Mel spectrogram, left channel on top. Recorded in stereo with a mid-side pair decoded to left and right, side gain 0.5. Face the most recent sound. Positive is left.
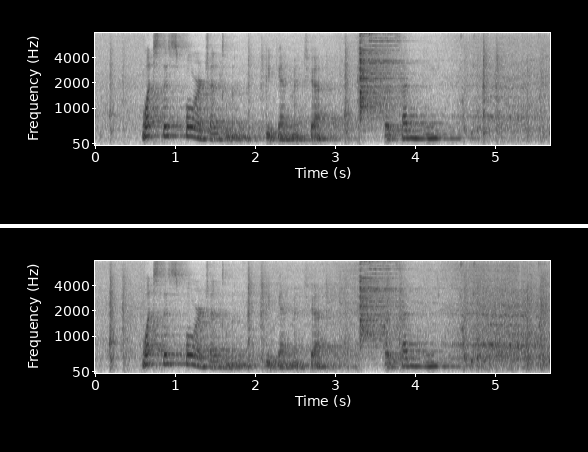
turn(degrees=35)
